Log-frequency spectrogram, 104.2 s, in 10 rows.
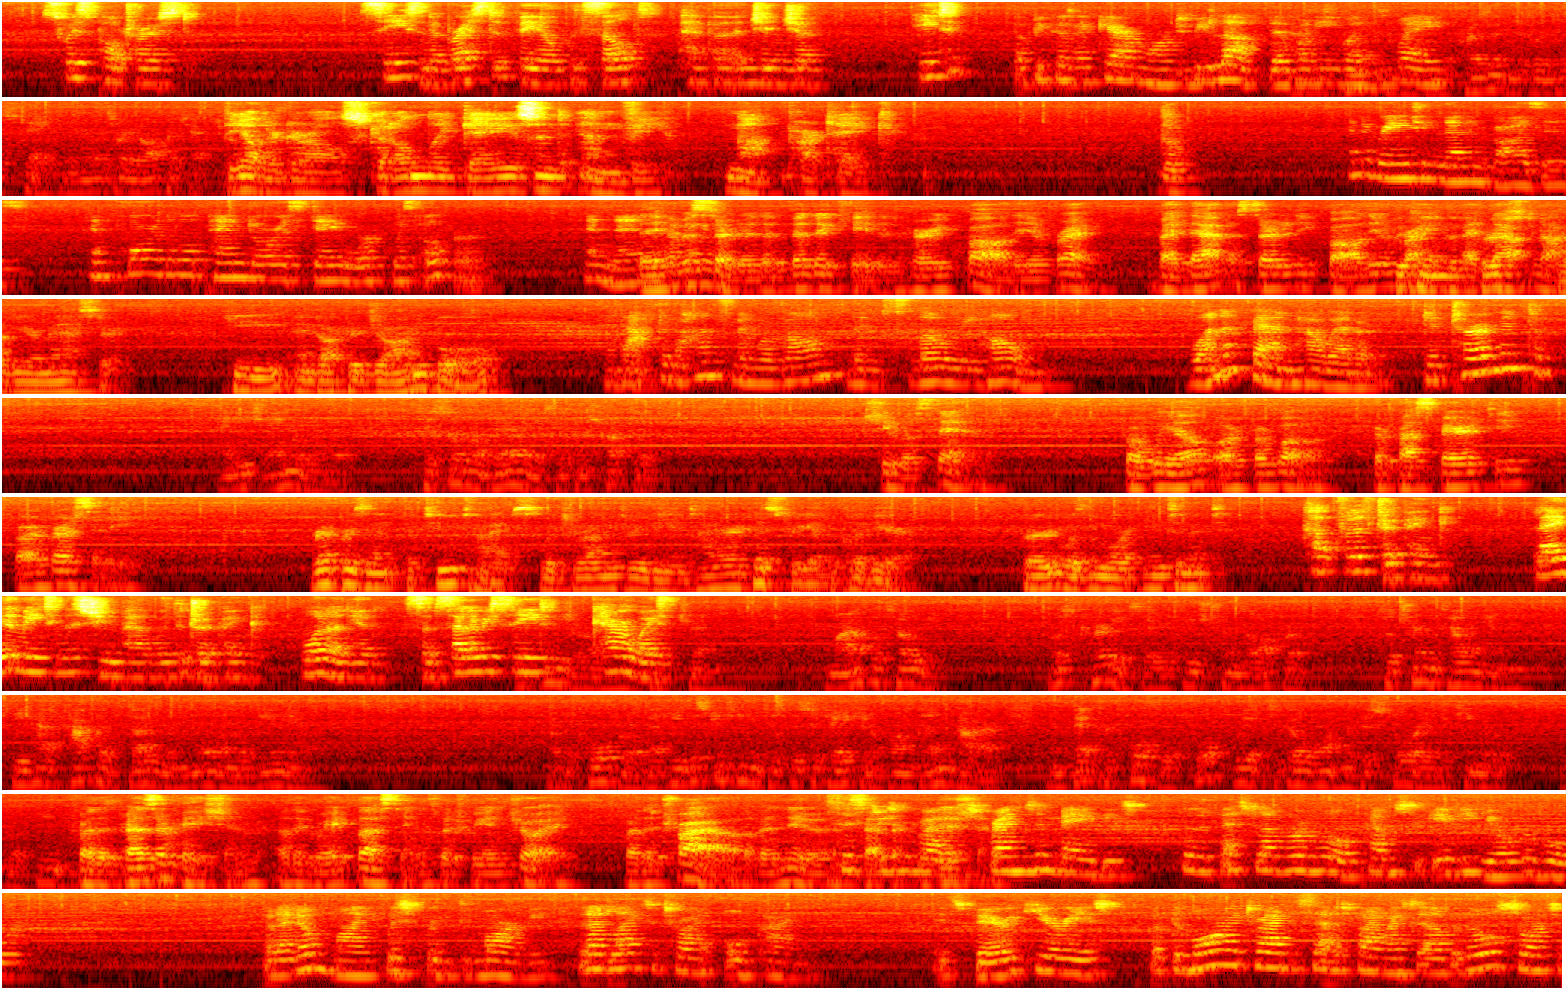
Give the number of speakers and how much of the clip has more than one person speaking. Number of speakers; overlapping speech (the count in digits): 8, about 7%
